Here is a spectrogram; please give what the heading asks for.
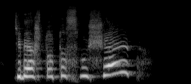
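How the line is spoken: Sweet angelic voice. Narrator (Russian): ангельским голоском спросила я

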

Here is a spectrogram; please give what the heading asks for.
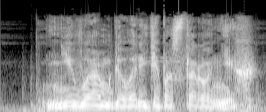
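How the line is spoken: Suddenly sharp. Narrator (Russian): неожиданно резко вступил Андрей

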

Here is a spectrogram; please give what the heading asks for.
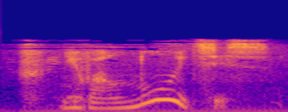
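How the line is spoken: Reassuring whisper. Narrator (Russian): тоже зашептала регистраторша

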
